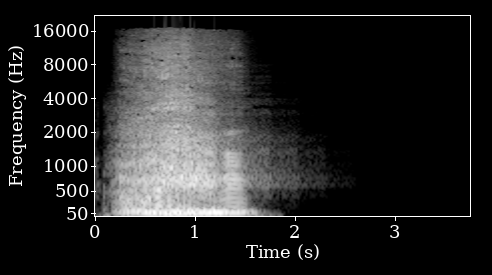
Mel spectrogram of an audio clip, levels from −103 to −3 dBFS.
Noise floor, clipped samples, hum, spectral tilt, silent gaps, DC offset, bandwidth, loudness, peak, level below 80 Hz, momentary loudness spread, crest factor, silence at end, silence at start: -83 dBFS; under 0.1%; none; -6 dB/octave; none; under 0.1%; 15 kHz; -11 LUFS; 0 dBFS; -18 dBFS; 12 LU; 14 dB; 2.15 s; 0.2 s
